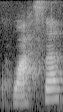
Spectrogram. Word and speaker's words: Kwassa: What's one that I've been loving at the moment and I think he's doing a great job is, I think you pronounce it Kwassa. Oh yeah. K-W-A-S-S-A. He, I fully went through his whole funnel, like the whole thing until I finally streamed.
